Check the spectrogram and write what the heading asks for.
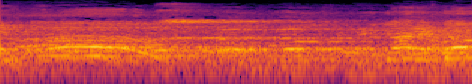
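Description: Coaches and spectators shouting at a wrestling match, their voices echoing in a gym, with dull thumps of the wrestlers on the mat.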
